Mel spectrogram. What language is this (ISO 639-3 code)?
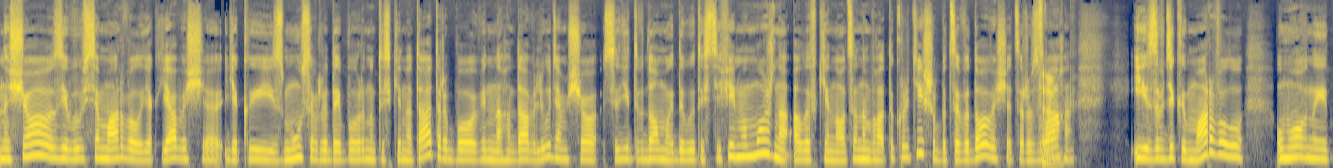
ukr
